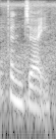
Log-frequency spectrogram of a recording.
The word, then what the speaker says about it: fungi: इसके spelling FUNGI, इसे आपने फंगी नहीं पढ़ना, ये आपको इसे इसकी प्रोनाउंसिएशन क्या है, फंजाई।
